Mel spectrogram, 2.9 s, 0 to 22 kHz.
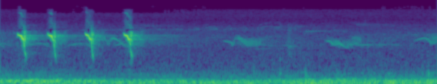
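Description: A crossbill, the bird 5-3, calling to a flock of wild crossbills: four sharp, high chip calls in a quick, even series, followed by a few softer, fainter chirps, all over a steady low rumble.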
